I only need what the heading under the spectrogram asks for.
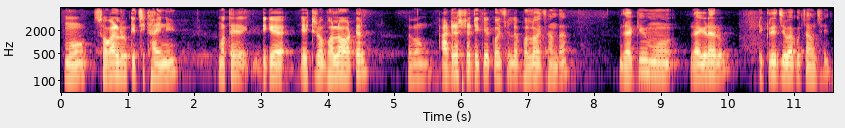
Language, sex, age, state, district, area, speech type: Odia, male, 18-30, Odisha, Rayagada, urban, spontaneous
